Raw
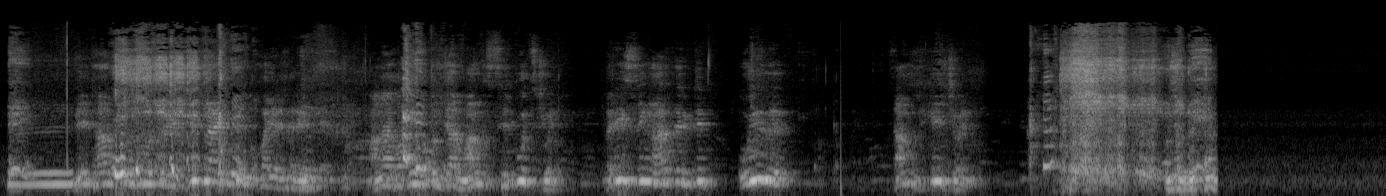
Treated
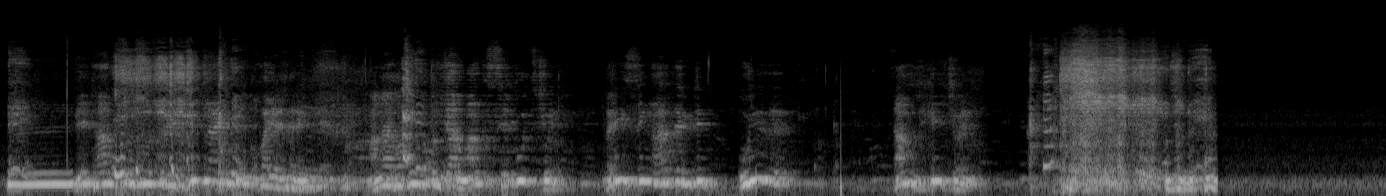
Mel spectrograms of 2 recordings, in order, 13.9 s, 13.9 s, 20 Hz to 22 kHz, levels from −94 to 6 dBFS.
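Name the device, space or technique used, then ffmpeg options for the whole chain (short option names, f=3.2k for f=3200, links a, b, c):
jukebox: -filter_complex "[0:a]lowpass=5.2k,lowshelf=f=280:t=q:w=1.5:g=13.5,acompressor=threshold=-28dB:ratio=5,asettb=1/sr,asplit=3[a][b][c];[a]atrim=end=4.414[d];[b]atrim=start=4.41:end=5.54,asetpts=PTS-STARTPTS,afade=t=in:d=0.004:c=qsin,afade=t=out:st=1.126:d=0.004:c=qsin,aecho=1:1:3.1:0.72,atrim=end_sample=49833[e];[c]atrim=start=5.536[f];[d][e]acrossfade=d=0.004:c1=hsin:c2=qsin[g];[g][f]acrossfade=d=0.004:c1=qsin:c2=hsin,asettb=1/sr,asplit=3[h][i][j];[h]atrim=end=6.854[k];[i]atrim=start=6.85:end=7.57,asetpts=PTS-STARTPTS,afade=t=in:d=0.004:c=qsin,afade=t=out:st=0.716:d=0.004:c=qsin,asubboost=boost=11:cutoff=220[l];[j]atrim=start=7.566[m];[k][l]acrossfade=d=0.004:c1=hsin:c2=qsin[n];[n][m]acrossfade=d=0.004:c1=qsin:c2=hsin,volume=-1.5dB"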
